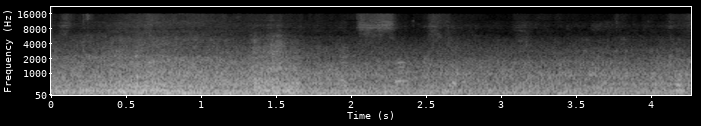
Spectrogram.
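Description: Street ambience on a city sidewalk: a steady wash of traffic noise with indistinct voices in the background.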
